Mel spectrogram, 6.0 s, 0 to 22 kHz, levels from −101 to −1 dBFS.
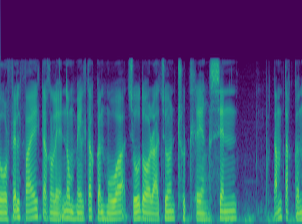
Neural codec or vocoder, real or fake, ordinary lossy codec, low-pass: none; real; none; 7.2 kHz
